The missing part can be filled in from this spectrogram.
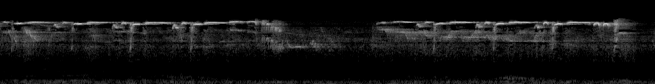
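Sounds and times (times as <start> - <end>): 
goldcrest song, very high-pitched: 0.0 - 6.5.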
